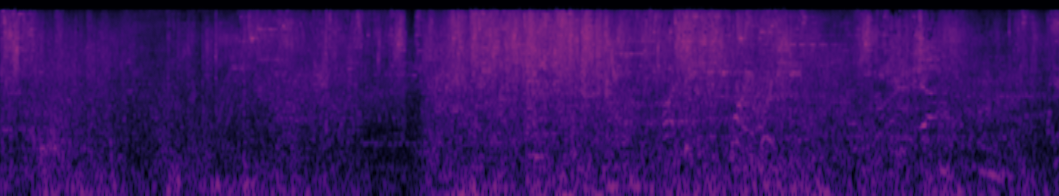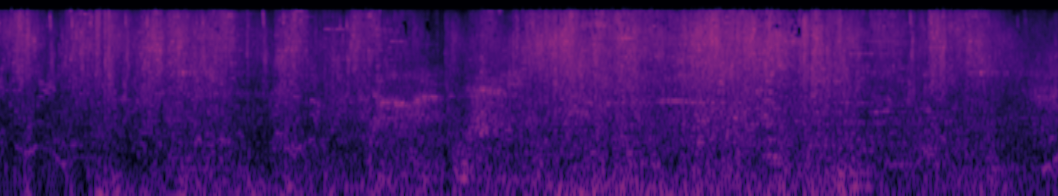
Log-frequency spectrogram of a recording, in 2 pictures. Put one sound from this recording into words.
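Spell effects whoosh and blast in a busy game fight.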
